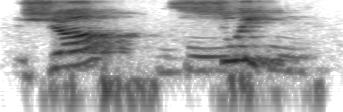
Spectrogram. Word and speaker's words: suis: Je suis. I will keep the last S silent because consonants that come in the end in French are kept silent. We do not give them their sounds.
